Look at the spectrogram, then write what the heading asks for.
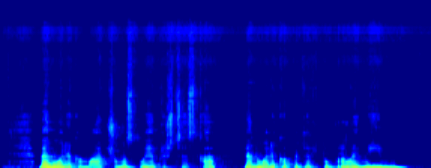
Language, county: Lithuanian, Panevėžys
